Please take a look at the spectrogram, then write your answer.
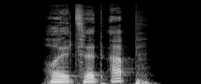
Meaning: first-person plural subjunctive II of einbeziehen
- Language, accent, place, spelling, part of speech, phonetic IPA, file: German, Germany, Berlin, bezögen ein, verb, [bəˌt͡søːɡn̩ ˈaɪ̯n], De-bezögen ein.ogg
